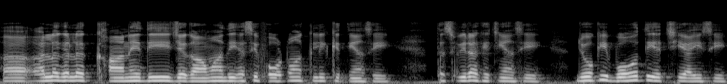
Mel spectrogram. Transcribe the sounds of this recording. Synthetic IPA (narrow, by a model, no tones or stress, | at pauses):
ələɡələɡ̚kʰaːneːd̪iːd͡ʒəɡaːʋãːd̪iːəsĩːpʰoːʈoːãːklɪkːɪt̪iːãːsiː | t̪əsʋiːɾãːkʰɪt͡ʃːɪjãːsiː | d͡ʒoːkɪbɔːt̪ɦiːətːʃʰiːaːiːsiː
